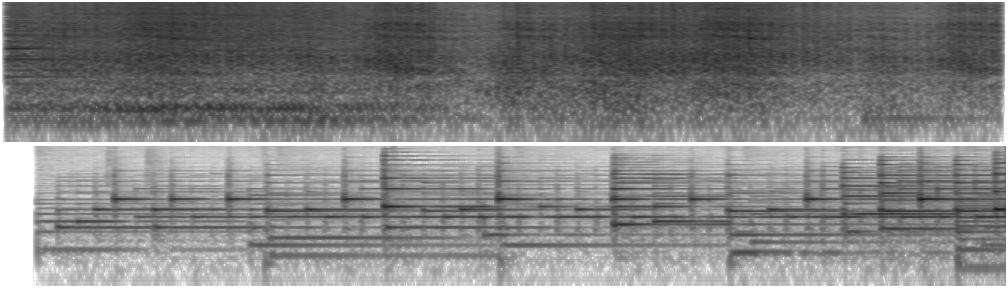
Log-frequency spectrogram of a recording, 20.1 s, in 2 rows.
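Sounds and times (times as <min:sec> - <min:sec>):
train passing on rails: 0:00.1 - 0:10.0.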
